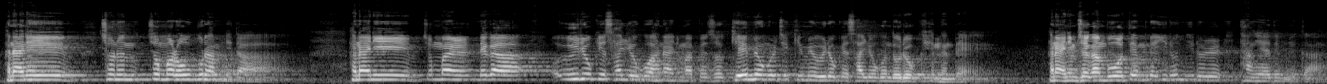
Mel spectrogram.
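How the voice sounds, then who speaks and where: A man acting out an anguished, wronged man pleads his innocence to God. The voice climbs high and presses hard. A long reverb rings around it, as if in a large hall. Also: moderate pace. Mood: aggrieved pleading. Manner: pleading, aggrieved.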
